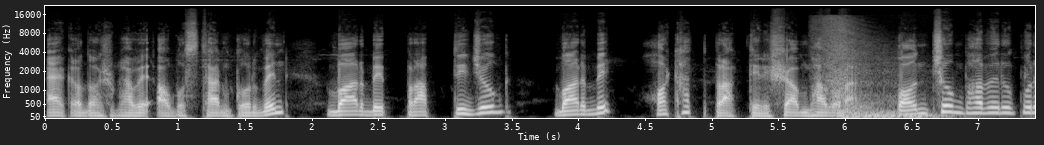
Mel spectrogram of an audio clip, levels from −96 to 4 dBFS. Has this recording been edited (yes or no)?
yes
